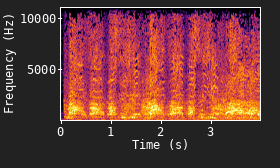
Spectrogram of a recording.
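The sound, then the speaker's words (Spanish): Protest crowd in Iran after the death of Mahsa Amini, many voices chanting together in loud, repeated rhythmic bursts that swell and dip in a regular pattern. “Son algunos de los sonidos tras las protestas que se produjeron, y es que su muerte supuso un antes y un después en la lucha de los derechos humanos en Irán”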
